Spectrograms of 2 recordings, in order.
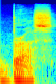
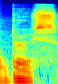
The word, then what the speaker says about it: Bruce: family by the way it's not the bruss is the bruce learn at least how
